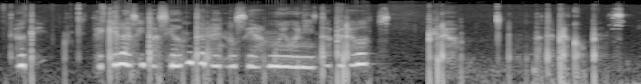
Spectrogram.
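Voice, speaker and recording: A woman speaks in a high, gentle voice with monotone, flat intonation at a fairly slow pace, pausing long and often. The sound is dry and close with no echo, though there is noticeable background noise. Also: big swings in loudness. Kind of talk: ASMR therapy roleplay, soft-spoken. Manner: soft-spoken, caring, gentle.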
